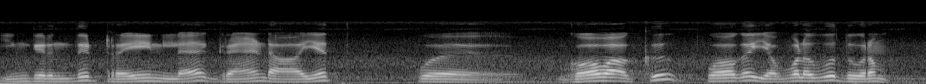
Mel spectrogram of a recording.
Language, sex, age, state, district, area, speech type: Tamil, male, 30-45, Tamil Nadu, Dharmapuri, rural, read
